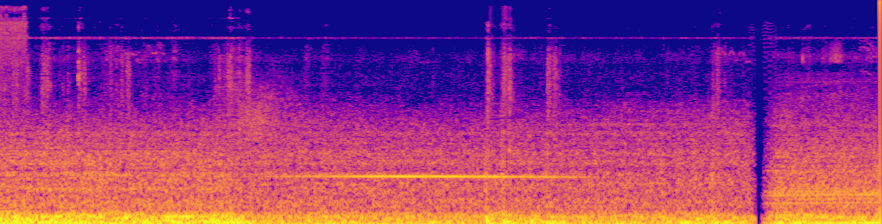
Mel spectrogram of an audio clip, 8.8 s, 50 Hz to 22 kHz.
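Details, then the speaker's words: 2020 Ford Explorer under one year old, about 12,000 miles: thin steady howl rises from road rumble and fades, intermittent only between 39 and 42 mph, heard behind the front seats; driveshaft howl. "recently i had a 2020 ford explorer come in with an intermittent howling noise between 39 and 42 miles an hour"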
